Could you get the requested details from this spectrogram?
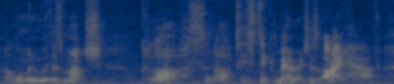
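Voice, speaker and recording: A man's voice: medium pitch, moderate pace, sharp tone. A man playing a pompous, theatrical cake maker on stage, self-admiring and vain. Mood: grandiose. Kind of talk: live stage comedy. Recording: far-off stage mic, faint room noise.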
